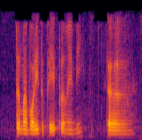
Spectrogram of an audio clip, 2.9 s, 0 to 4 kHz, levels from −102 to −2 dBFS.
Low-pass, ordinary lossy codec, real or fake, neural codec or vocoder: 3.6 kHz; MP3, 32 kbps; real; none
